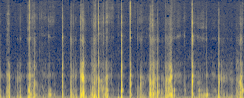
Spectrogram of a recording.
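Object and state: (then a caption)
Plastic cosmetic bottle. Fingertips and long nails tap and rub along the body of a hollow, medium-sized orange plastic styling cream bottle with an orange cap. The result is an irregular run of short, dry, hollow taps with soft rubbing between them, weighted toward the low and mid range with little brightness. Each tap stops instantly, with no ring.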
